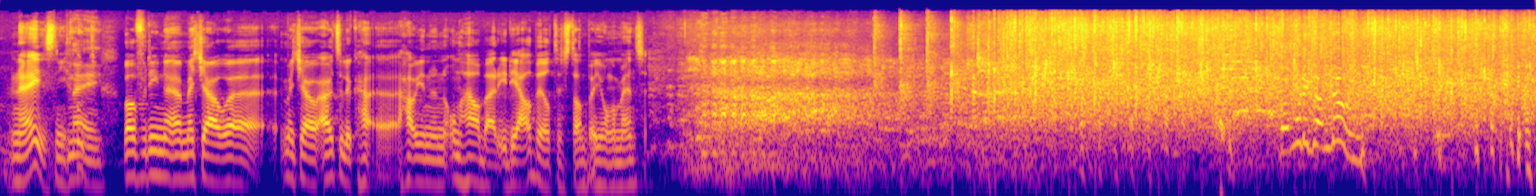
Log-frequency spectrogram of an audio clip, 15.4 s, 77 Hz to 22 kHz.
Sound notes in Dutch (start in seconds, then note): 6.5 gelach; 8.6 applaus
